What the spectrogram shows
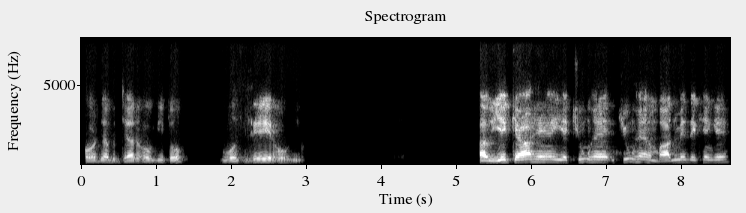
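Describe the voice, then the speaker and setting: A man's voice: fairly low pitch, breathy edge, dry recording. A man giving a Quran commentary and Arabic grammar lesson, explaining patiently and mixing English terms into his Urdu. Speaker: Quran teacher. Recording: dry, phone-like narrow sound.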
